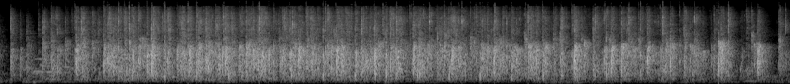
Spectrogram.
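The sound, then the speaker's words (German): Sustained audience applause at the end of an evening of music, many hands clapping densely and steadily for the full stretch, loud, with no talking over it. “sagt dann recht schön Dank fürs aufmerksame Zuhören und für den Applaus.”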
